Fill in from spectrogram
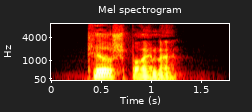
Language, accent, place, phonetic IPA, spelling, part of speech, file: German, Germany, Berlin, [ˈkɪʁʃˌbɔɪ̯mə], Kirschbäume, noun, De-Kirschbäume.ogg
- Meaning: nominative/accusative/genitive plural of Kirschbaum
